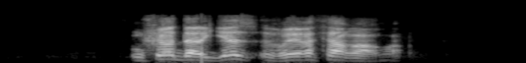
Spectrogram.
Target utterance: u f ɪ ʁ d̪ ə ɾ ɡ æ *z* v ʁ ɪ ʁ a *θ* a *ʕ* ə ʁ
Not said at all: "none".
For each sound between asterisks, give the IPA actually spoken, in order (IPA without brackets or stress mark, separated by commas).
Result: z, θ, ʁ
